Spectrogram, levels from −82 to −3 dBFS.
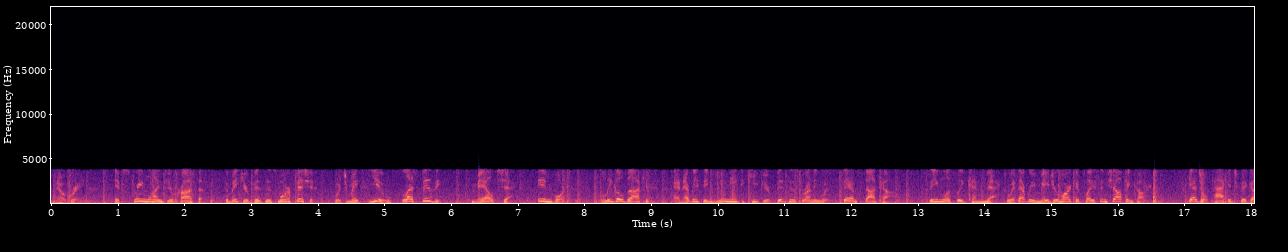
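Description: Throughout, the speech sounds rough and noisy, with nothing above 3.8 kHz: tandem speech coding, re-encoded through CVSD, then G.711 and G.726, each compounding the last's damage, with the room noise sitting about 10 dB below.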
